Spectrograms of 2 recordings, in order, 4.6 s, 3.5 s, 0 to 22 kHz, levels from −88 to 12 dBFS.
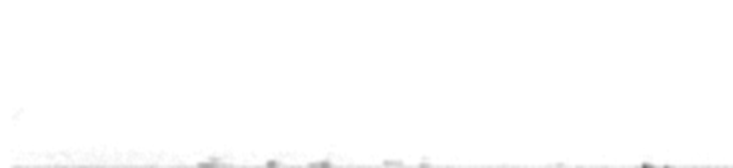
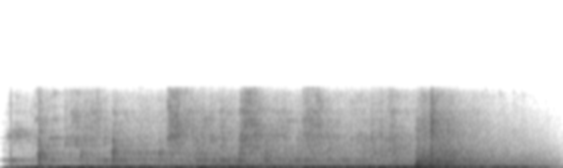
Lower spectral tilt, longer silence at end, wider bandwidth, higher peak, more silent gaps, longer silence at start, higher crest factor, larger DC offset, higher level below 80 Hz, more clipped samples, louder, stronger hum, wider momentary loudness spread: first, -10.5 dB/octave vs -6.5 dB/octave; first, 0.4 s vs 0.05 s; second, 8 kHz vs 10 kHz; second, -20 dBFS vs -2 dBFS; neither; first, 1.25 s vs 0 s; first, 32 dB vs 14 dB; neither; second, -76 dBFS vs -18 dBFS; neither; second, -43 LUFS vs -18 LUFS; neither; first, 21 LU vs 6 LU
